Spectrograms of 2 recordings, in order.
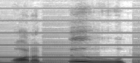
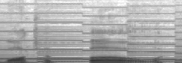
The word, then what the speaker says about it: Watabou: The character I've been referring to as Wataboo should actually be called Watabou because O U would make an O sound rather than U.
